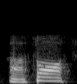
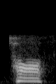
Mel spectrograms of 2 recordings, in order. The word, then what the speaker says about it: Thoth: the Egyptian creator god Thoth the different pronunciations for that saw Toth folks thought I simply say both but in 1944 clearly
